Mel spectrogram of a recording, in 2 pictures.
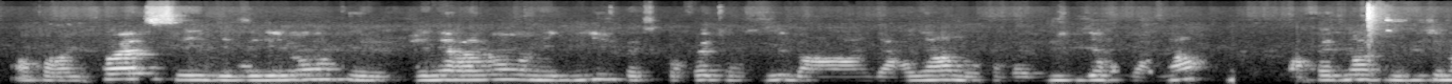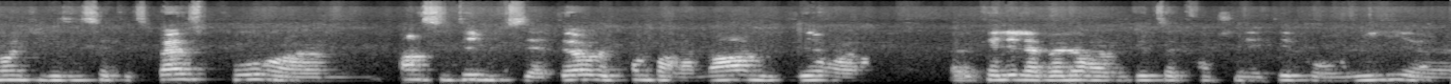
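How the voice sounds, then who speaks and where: Woman, dull lo-fi sound. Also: mid-range voice. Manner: measured, with frequent fillers. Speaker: UX writer presenting. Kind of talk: casual presentation to an audience.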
